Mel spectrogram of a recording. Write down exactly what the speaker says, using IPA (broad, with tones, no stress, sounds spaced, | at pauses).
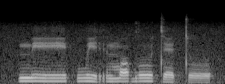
m eː˦ | w e˦˨ r m ɔ˦ ɡ oː˦ t ɛ˨ t o˨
